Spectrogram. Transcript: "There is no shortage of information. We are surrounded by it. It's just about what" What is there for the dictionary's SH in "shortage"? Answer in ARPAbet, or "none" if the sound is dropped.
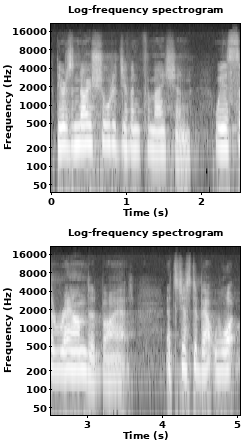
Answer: SH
